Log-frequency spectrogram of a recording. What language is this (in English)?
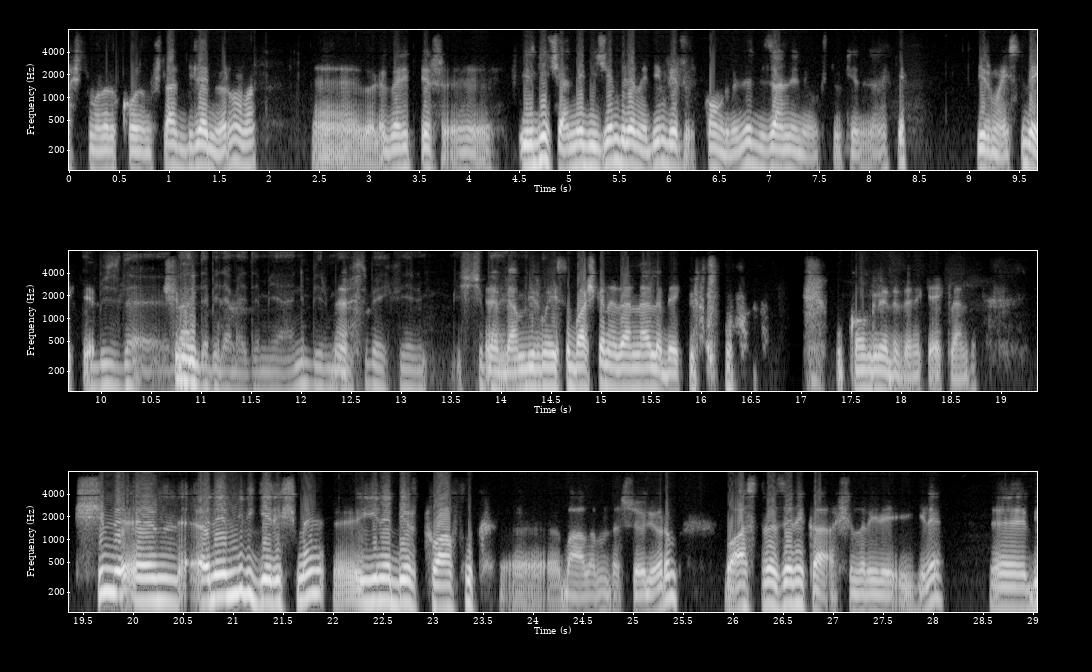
Turkish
